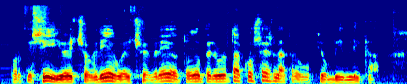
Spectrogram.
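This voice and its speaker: Over music in the background, the speaker goes at a very fast pace with ordinary pitch variation. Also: man. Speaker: former Bible society director. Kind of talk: interview answer. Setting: phone line.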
